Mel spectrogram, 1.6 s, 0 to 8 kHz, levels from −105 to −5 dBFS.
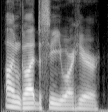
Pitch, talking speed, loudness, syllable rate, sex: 115 Hz, 255 wpm, -17 LUFS, 6.5 syllables/s, male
